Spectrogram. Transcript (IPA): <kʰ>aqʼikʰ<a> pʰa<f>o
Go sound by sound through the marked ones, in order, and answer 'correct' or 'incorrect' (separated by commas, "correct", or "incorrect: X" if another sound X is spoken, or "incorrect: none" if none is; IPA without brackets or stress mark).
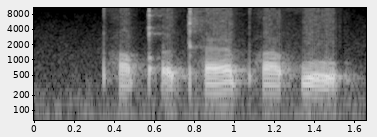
incorrect: pʰ, incorrect: æ, correct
